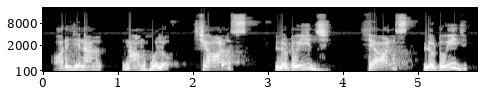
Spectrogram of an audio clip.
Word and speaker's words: Lutwidge: Original নাম হলো Charles লুটুইজ Dodson, লিখে দিচ্ছি original name, original name of the author, কি? Charles, CHARLES, Charles লুটুইজ, LUTWIDGE, লুটুইজ Dodson, DODGSON। উচ্চারণটা ভালো করে খেয়াল রাখবে, লুটুইজ, লুটুইজ এখানে ডিটা সাইলেন্ট আর ডডসনের জিটা সাইলেন্ট,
